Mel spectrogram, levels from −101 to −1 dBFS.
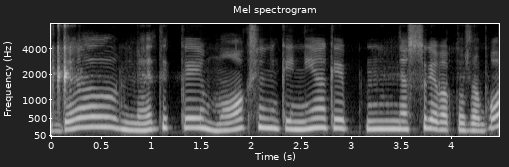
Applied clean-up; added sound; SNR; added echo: neural mask model DeepFilterNet 3.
